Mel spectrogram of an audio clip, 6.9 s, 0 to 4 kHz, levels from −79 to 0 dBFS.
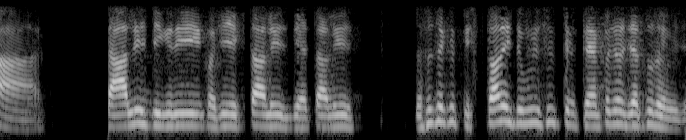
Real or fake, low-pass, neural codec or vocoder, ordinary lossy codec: real; 3.6 kHz; none; AAC, 24 kbps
